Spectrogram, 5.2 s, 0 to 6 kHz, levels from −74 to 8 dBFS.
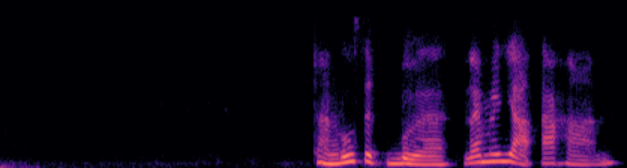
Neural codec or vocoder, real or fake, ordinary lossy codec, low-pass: codec, 16 kHz, 1.1 kbps, Voila-Tokenizer; fake; Opus, 24 kbps; 5.4 kHz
